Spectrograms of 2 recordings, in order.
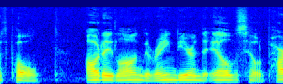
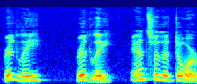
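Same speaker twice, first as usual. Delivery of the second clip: calling out; 11 semitones higher, 8 dB louder than usual. A narrator's reading. Stormella calling her butler.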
